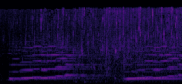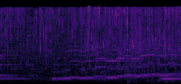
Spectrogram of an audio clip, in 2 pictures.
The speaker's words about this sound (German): Morgennebel lag über dem Tal, durch das mit leisem Plätschern der Fluss strömte.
